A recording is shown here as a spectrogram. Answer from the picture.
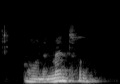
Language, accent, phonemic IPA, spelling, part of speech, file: English, Southern England, /ˌɔː.nəˈmɛn.təl/, ornamental, adjective / noun, LL-Q1860 (eng)-ornamental.wav
- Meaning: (adjective) 1. Serving as an ornament; having no purpose other than to make more beautiful 2. Bred for aesthetic or decorative purposes; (noun) An ornamental plant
